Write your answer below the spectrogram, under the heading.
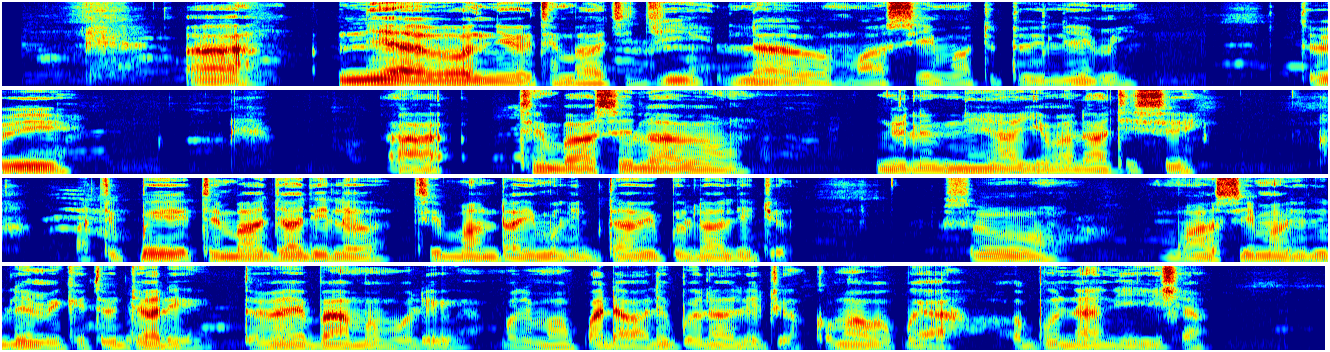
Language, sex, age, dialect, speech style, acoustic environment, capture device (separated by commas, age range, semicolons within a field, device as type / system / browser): Yoruba, male, 25-34, Nigeria - Ibadan, focused; relaxed; excited, silence, mobile / Linux / Chrome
